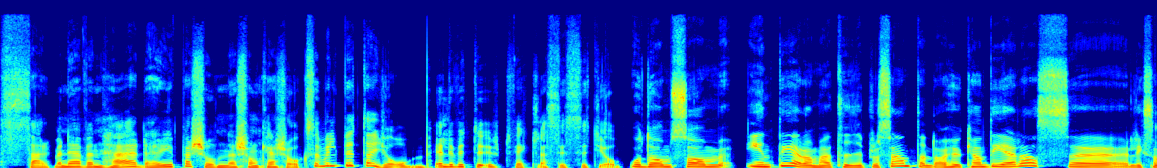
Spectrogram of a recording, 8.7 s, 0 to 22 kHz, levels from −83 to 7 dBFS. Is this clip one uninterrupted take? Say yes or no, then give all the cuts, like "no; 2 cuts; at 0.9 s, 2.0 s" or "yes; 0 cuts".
no; 1 cut; at 4.7 s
